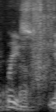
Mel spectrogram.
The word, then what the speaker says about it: Breece: Breece, right? – Yeah, right? Okay. Breece.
